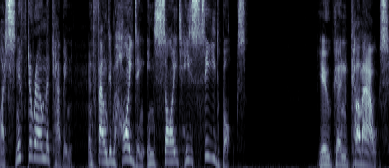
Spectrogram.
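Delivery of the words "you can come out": growled, rumbling words. The narrator finds the parrot hiding in his seed box and calls him out, growling. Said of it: "I growled".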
